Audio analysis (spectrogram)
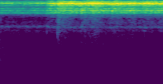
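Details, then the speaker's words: DeLonghi Dinamica espresso machine after full service, thermal block still warming up; short quiet start then strong steady high hiss from the steam wand; normal steam output. "And of course you can hear the thermal block making steam, but we're just going to open this up, test it. Again, it's still getting warmed up, but after a while,"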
